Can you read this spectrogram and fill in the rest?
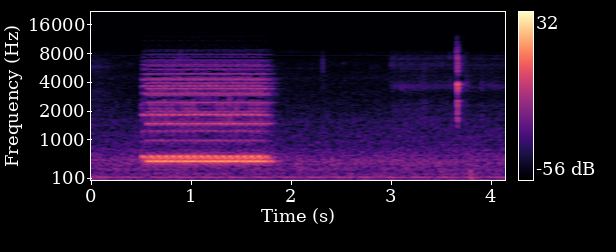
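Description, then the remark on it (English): A telephone rings once in a single loud, trilling burst of a bit over a second, then stops as it is picked up downstairs. A faint tone and a sharp click follow against a quiet room hum. “Hey, we picked it up downstairs.”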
